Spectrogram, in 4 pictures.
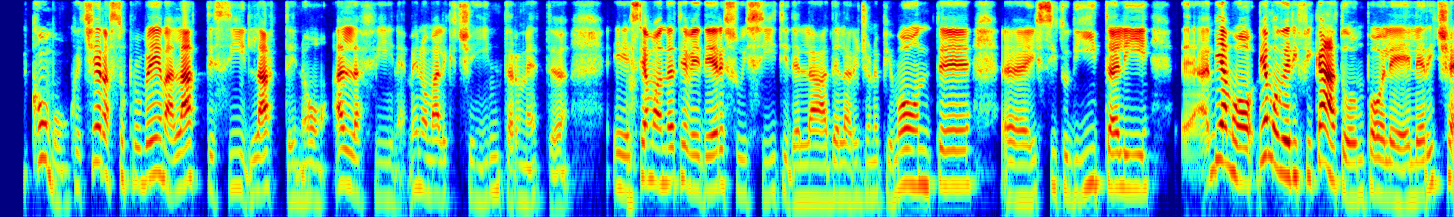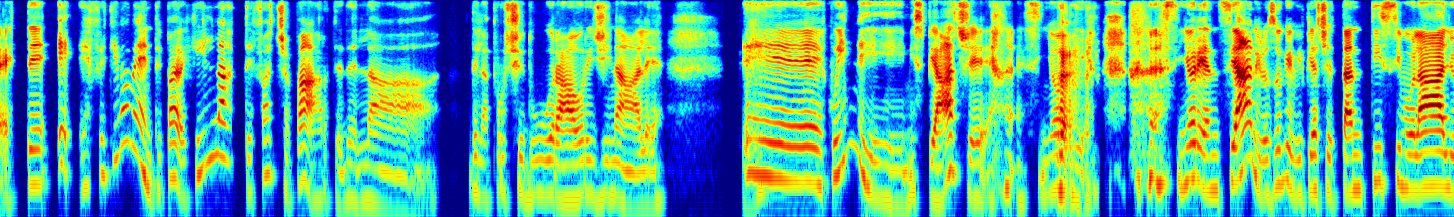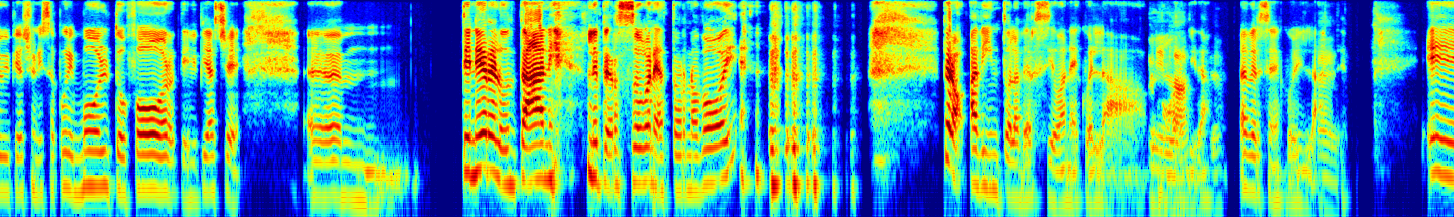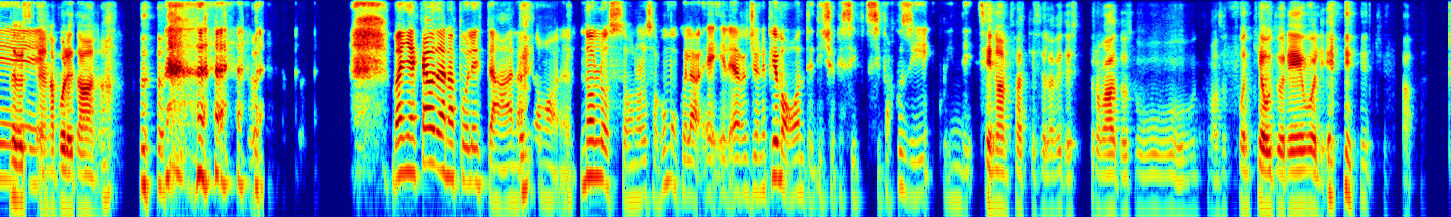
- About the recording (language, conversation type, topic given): Italian, podcast, Qual è un’esperienza culinaria condivisa che ti ha colpito?
- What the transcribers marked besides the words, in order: chuckle; chuckle; laughing while speaking: "Signori"; tapping; chuckle; other background noise; chuckle; chuckle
